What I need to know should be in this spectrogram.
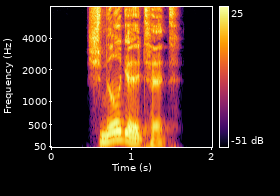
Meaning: inflection of schmirgeln: 1. second-person plural preterite 2. second-person plural subjunctive II
- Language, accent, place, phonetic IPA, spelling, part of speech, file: German, Germany, Berlin, [ˈʃmɪʁɡl̩tət], schmirgeltet, verb, De-schmirgeltet.ogg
